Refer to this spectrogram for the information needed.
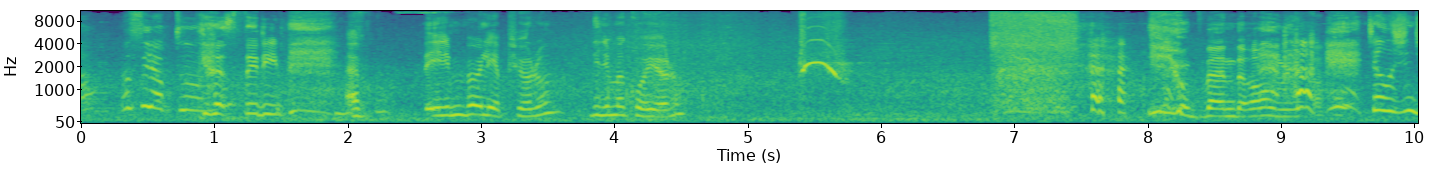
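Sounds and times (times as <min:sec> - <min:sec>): two-finger whistle: 0:05.4 - 0:05.8
breathy rush of air: 0:06.8 - 0:07.7.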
